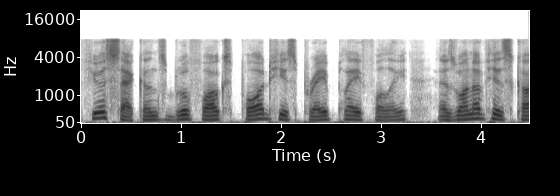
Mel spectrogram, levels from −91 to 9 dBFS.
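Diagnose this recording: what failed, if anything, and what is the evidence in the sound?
Nothing failed in this recording, and the sound offers no evidence of any fault.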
